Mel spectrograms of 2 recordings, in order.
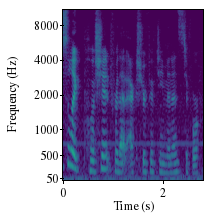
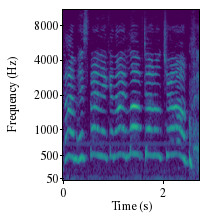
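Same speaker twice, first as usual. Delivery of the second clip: high-pitched mocking voice, far from own; high mock woman's voice; 3 dB louder than usual. Imitating supporter woman.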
